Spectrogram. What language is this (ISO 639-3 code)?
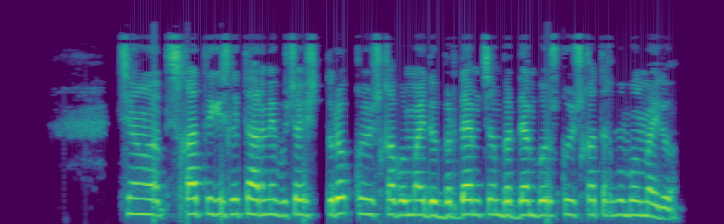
uig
